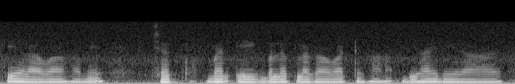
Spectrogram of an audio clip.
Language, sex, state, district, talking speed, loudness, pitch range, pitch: Hindi, male, Uttar Pradesh, Saharanpur, 165 wpm, -16 LUFS, 115-125 Hz, 120 Hz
